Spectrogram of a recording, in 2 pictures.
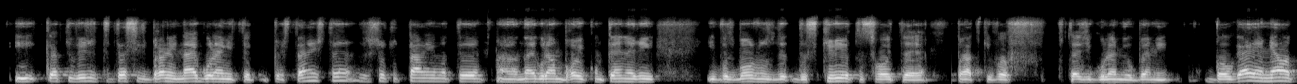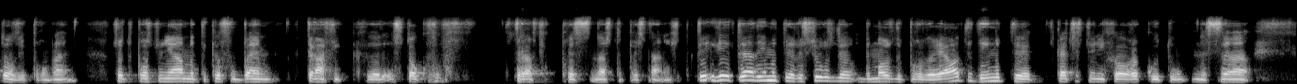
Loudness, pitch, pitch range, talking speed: -15 LUFS, 140 Hz, 120-155 Hz, 135 wpm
